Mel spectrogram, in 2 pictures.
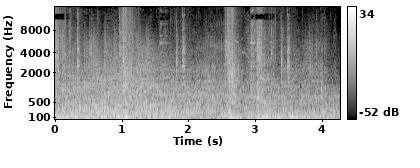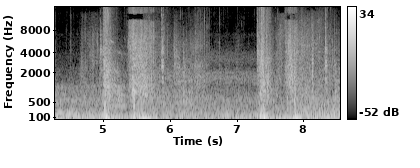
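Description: A bowstring snaps as arrows are loosed, one after another.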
